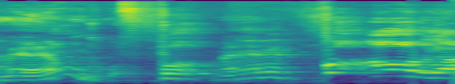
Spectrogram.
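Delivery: retold angry outburst, pitch climbing; defiant blow-up; snapping. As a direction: lash out at everyone, voice rising. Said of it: "I just started snapping".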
